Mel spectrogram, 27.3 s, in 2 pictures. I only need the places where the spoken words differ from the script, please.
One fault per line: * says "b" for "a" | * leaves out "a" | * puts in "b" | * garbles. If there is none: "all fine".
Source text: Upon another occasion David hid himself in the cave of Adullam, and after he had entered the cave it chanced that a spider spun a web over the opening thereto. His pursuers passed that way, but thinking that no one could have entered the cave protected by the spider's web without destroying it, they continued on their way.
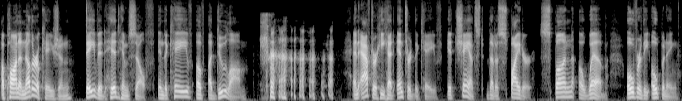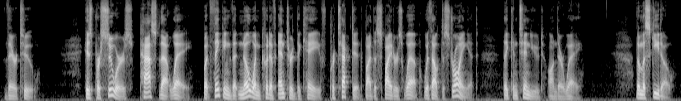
* puts in "The mosquito"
